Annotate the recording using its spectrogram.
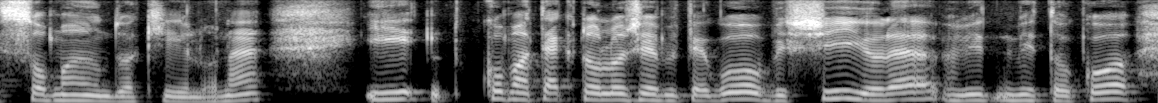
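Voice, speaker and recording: Captured in a very clean recording with a silent background, the speech proceeds at a moderate pace. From Brazil, interior of São Paulo state. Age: 60s. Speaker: business executive and board member. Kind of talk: interview.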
